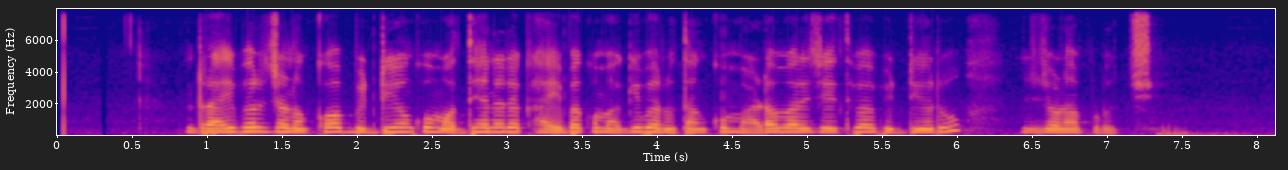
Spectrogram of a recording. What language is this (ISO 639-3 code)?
ori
